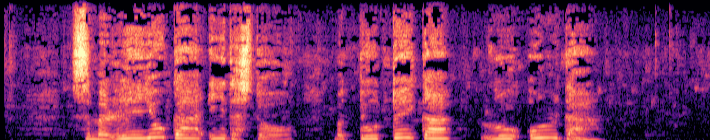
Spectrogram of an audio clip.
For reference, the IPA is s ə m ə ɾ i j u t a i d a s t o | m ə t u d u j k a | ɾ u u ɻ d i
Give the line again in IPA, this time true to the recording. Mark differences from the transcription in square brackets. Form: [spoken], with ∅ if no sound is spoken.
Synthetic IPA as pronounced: s ə m ə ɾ i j u [k] a i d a s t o | m ə t u [t] u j k a | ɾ u u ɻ d [a]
